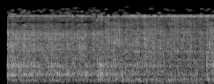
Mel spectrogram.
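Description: Hundreds of NT$50 coins pouring from a plastic tub into a coin-counting machine's hopper: a steady, unbroken cascade of clinking metal coins.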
